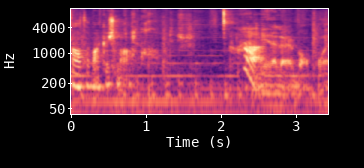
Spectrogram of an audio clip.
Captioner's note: whispers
